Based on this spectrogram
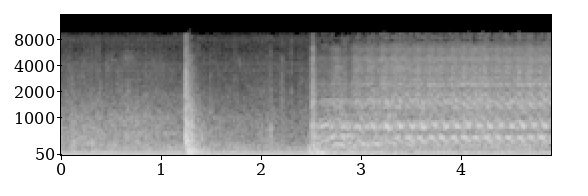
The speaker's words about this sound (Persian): این بعضی موقع ادا در میاره، یکی دوتا استارت بزنی راه میفته.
